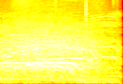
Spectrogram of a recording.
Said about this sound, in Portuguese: Quem acredita que Deus vai nos abençoar hoje de uma forma extraordinária, dá um grito de vitória aí bem forte.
